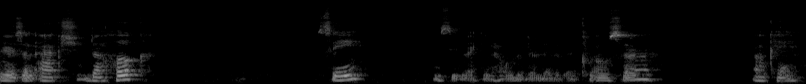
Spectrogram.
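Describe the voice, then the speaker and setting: Soft-spoken, a woman talks with big swings in loudness and long, frequent pauses. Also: moderate pace. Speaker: DIY upholstery creator. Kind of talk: tutorial.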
